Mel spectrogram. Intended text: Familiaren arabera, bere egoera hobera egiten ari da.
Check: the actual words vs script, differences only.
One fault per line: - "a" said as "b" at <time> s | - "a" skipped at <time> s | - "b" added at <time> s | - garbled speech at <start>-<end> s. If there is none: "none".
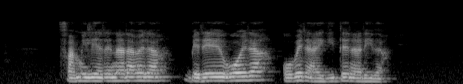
none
